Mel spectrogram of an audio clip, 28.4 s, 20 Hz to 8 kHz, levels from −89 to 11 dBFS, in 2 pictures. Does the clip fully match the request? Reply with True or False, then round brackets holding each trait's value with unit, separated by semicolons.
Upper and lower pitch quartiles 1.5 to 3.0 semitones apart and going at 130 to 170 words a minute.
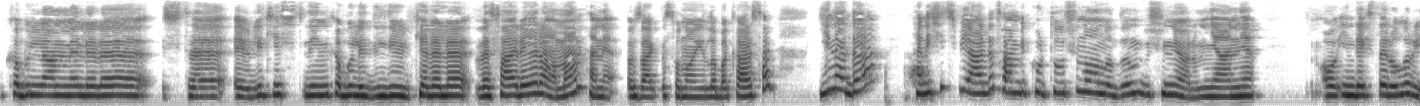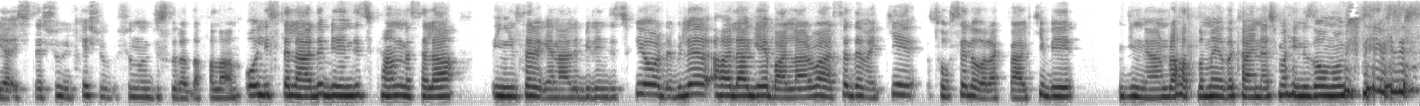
True (2.5 semitones; 140 wpm)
